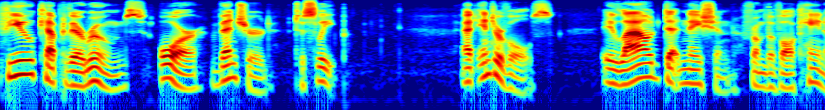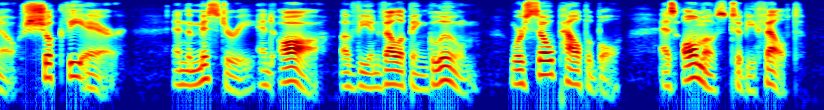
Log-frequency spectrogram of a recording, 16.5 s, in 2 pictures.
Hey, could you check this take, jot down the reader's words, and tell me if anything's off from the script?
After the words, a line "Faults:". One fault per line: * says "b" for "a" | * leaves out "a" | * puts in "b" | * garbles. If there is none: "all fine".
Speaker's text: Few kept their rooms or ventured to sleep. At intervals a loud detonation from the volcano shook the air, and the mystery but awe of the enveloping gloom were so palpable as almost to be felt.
Few kept their rooms or ventured to sleep. At intervals a loud detonation from the volcano shook the air, and the mystery and awe of the enveloping gloom were so palpable as almost to be felt.
Faults:
* says "and" for "but"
